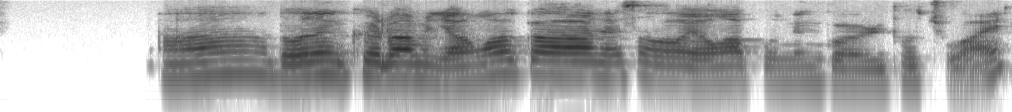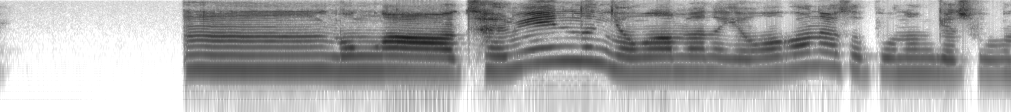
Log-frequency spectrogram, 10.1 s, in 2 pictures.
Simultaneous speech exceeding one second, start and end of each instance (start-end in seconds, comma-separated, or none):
none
